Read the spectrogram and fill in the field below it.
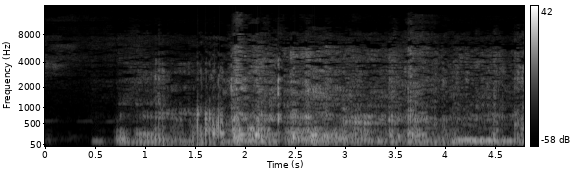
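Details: Male lions feasting with a pride at a kill in Sabi Sands on 31 March 2024; after a brief quiet moment, a continuous loud, low, rasping growl and snarling rumble runs to the end.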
